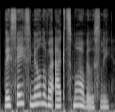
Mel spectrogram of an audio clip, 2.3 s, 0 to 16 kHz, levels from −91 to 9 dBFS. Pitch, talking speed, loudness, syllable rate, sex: 235 Hz, 130 wpm, -17 LUFS, 5.5 syllables/s, female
